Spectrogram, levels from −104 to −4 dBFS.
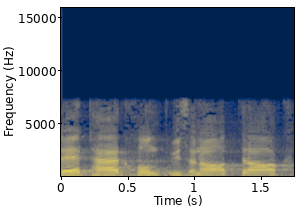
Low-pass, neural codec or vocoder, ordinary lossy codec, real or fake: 7.2 kHz; none; none; real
